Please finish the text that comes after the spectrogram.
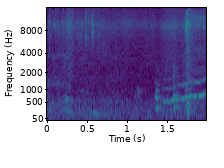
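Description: A few hens and a bantam rooster cluck softly outdoors, a scatter of faint, brief calls over a low background hum with a couple of slightly louder notes near the end.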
